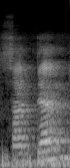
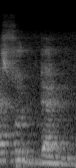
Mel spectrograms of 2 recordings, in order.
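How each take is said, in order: First: The first vowel is an open 'a' sound. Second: The first vowel is a rounded 'u' sound. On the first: This is the reading the speaker's audience normally uses. "Saddan yaitu qiraah Hafs yang kita baca" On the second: This is the reading used in another tradition and place. "Suddan itu adalah qiraah Abi Amr"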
